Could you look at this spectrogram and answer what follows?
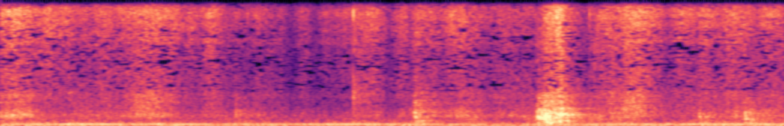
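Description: Faint rustling of clothing as trousers are pulled on and fastened at the waist, with one short, louder rustle about three and a half seconds in, over a steady low hum.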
